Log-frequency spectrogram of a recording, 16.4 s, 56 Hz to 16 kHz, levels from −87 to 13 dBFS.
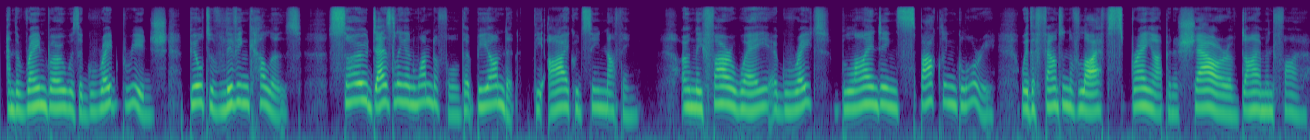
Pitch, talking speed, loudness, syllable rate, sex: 205 Hz, 160 wpm, -19 LUFS, 4.2 syllables/s, female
